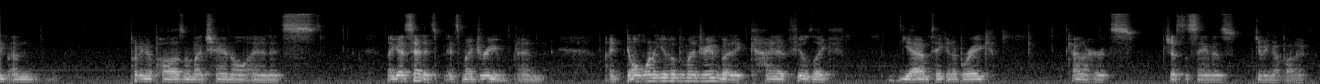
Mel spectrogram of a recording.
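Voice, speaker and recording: Rambling, swearing gaming host, a bit off-mic. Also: male voice, medium pitch, far from the mic, slight background noise. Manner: rambling, halting, heavy swearing. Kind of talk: casual solo storytelling stream.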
